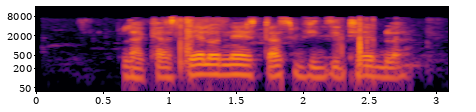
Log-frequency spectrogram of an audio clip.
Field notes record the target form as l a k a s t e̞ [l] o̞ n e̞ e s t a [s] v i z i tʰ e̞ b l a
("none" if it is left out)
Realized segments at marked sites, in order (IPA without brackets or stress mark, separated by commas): l, s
